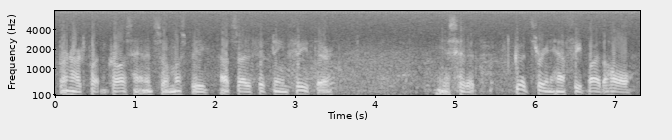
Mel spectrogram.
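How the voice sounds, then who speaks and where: Gravelly low male golf commentator. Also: little pitch movement, normal speed, warm tone. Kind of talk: live television golf commentary. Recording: noisy old outdoor TV broadcast. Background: outdoor ambient noise.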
